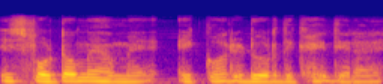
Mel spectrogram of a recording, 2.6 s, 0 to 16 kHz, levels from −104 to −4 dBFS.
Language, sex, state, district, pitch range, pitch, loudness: Hindi, male, Bihar, Vaishali, 130-150 Hz, 135 Hz, -23 LUFS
